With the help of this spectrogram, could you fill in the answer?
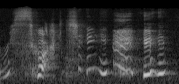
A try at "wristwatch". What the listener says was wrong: One more time, because it sounded like he said watch.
